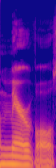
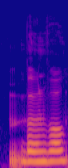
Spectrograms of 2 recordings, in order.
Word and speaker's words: Booneville: drive-through worker in Booneville a lot of people do say it like marville so it's like Booneville Booneville Mississippi which is a town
